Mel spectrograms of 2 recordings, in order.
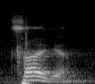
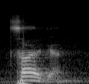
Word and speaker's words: zeigen: de um modo geral o z é pronunciado como TS né Eh d t Té tá por exemplo aqui nós temos o exemplo zeig Zen né zeigen zeigen zeigen tá e o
